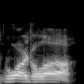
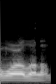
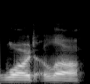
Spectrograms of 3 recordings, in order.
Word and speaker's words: Wardlow: It's Wardlow. Not Warlow. Wardlow.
